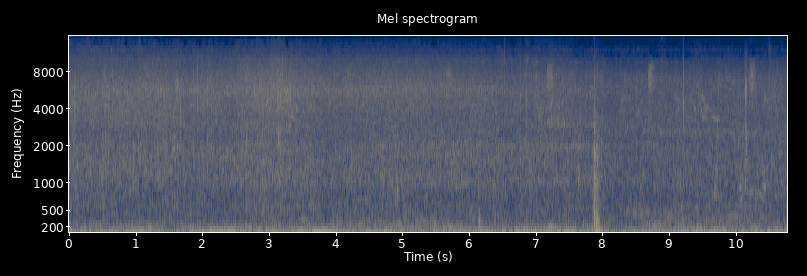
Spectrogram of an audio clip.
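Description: Low, gusting wind rumble on the camera microphone during an outdoor street walk, with one sharp knock about eight seconds in.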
